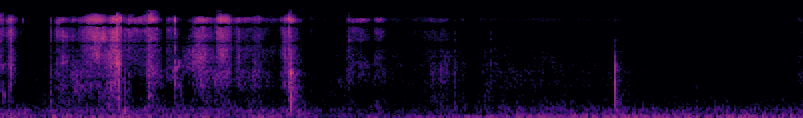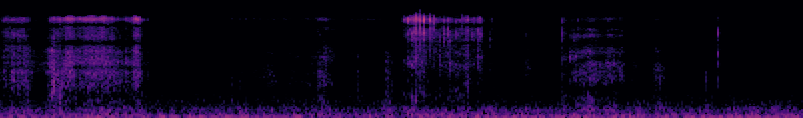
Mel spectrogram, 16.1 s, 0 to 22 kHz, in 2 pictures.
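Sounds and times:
paper rustling and scraping: 0:00.0 - 0:04.6.

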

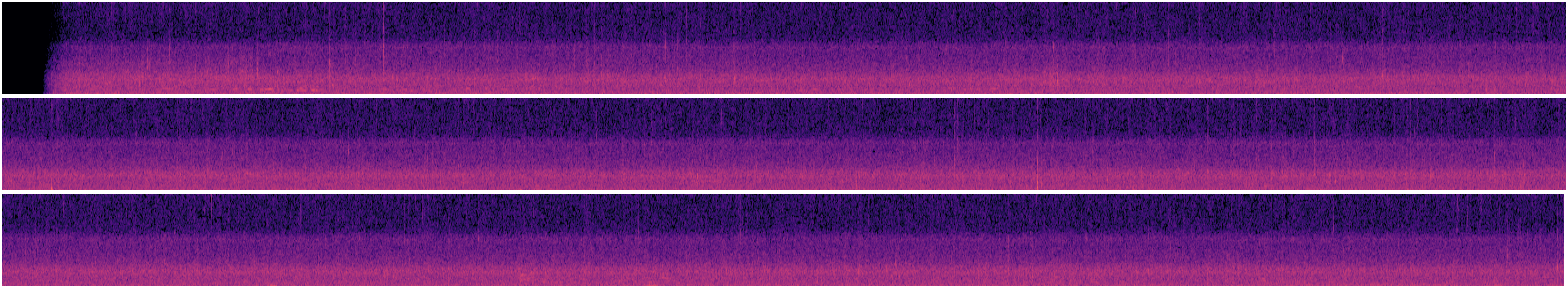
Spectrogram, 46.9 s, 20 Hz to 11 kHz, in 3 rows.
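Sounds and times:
steady rain: 0:00.4 - 0:46.9.

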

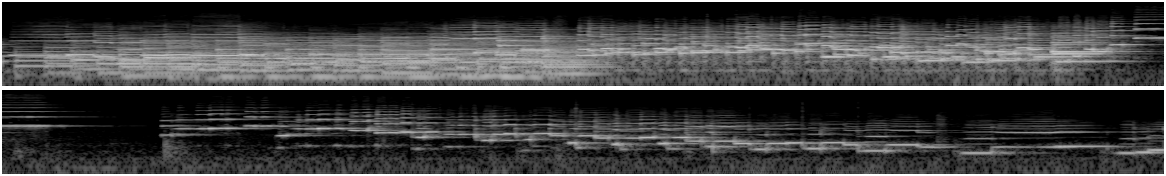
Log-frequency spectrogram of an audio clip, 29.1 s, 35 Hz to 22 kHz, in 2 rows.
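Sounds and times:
piano: 0:00.0 - 0:15.7
clarinet: 0:00.0 - 0:15.9, 0:16.5 - 0:29.0.

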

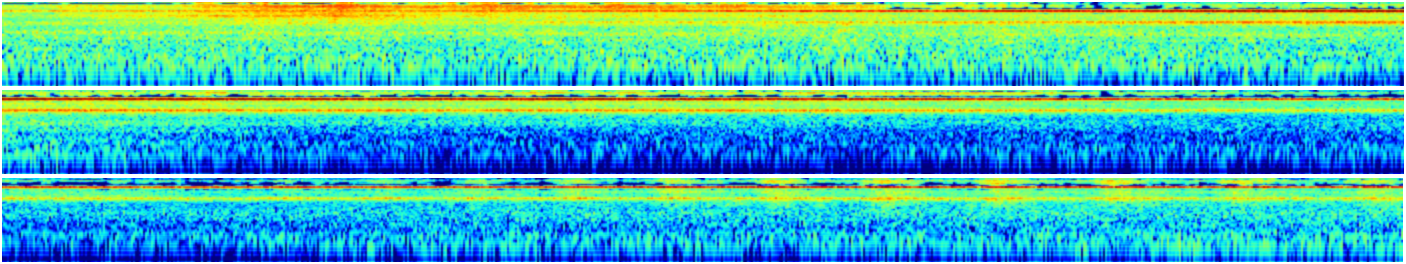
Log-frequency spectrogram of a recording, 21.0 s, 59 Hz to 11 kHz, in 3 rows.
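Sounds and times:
high-pitched whine: 0:00.0 - 0:21.0
train wheels rumbling: 0:00.0 - 0:21.0.

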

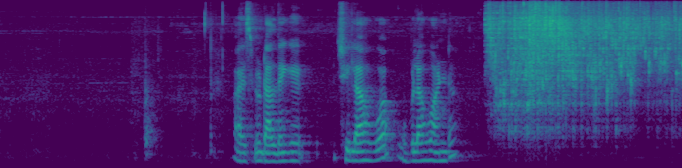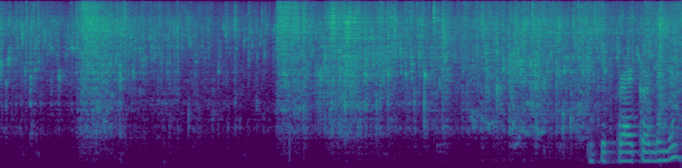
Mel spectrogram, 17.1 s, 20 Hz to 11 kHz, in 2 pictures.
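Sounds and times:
hot oil sizzling: 0:06.1 - 0:17.0.

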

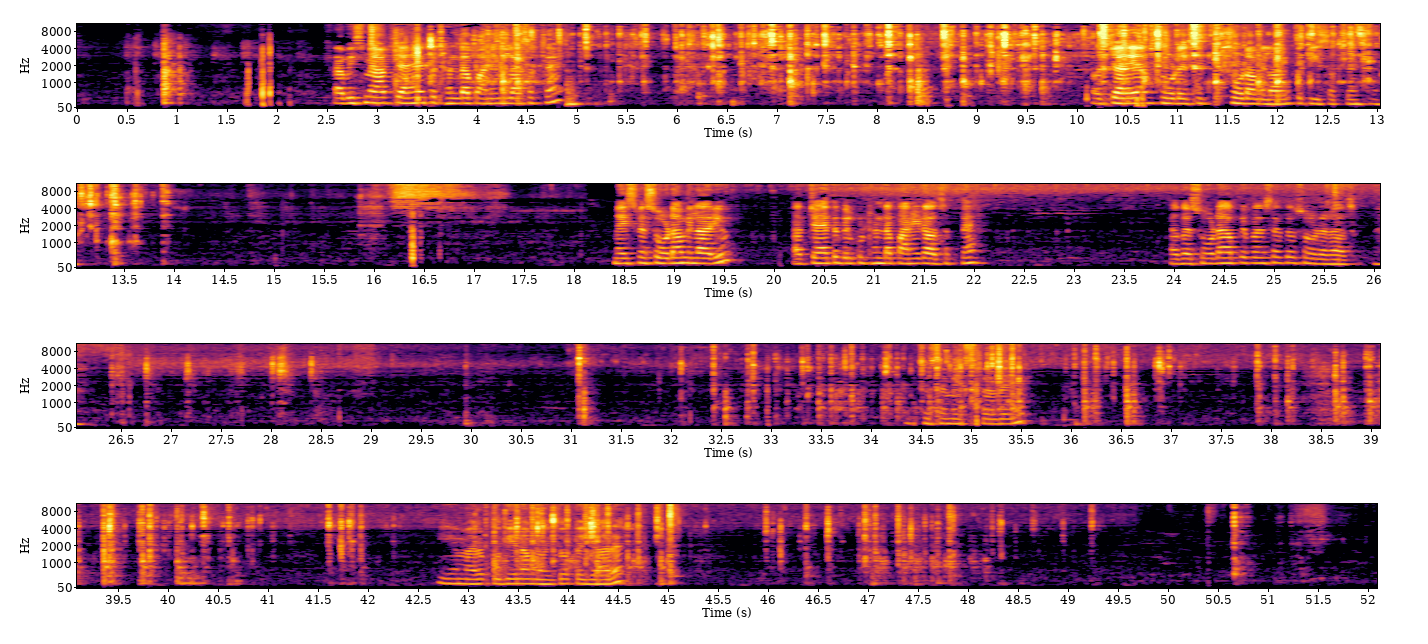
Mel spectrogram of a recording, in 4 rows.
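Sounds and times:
soda fizzing: 0:19.7 - 0:49.6.

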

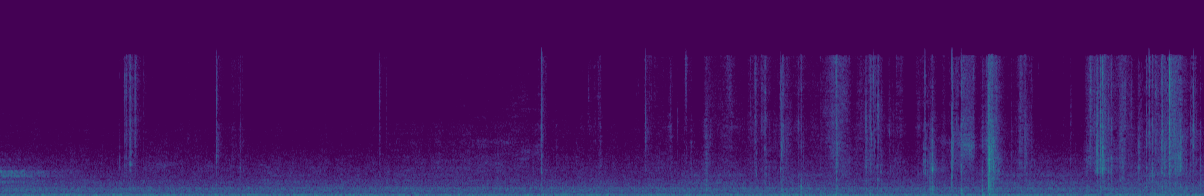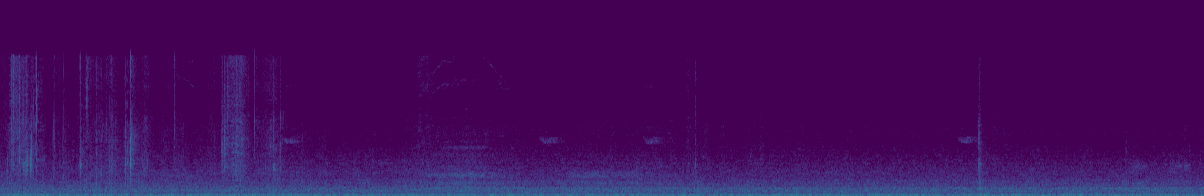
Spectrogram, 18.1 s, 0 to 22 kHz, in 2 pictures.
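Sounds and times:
plastic wrap crinkling: 0:03.8 - 0:11.2.

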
